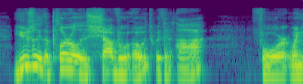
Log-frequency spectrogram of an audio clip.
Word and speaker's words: Shavuot: So we have Shavuot is oaths, and Shavuot means weeks. And here the emphasis is the same. The emphasis is on the end of the final syllable, ot. Shavuot and Shavuot. The difference is the first syllable is an ah, and it completely changes the meaning.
